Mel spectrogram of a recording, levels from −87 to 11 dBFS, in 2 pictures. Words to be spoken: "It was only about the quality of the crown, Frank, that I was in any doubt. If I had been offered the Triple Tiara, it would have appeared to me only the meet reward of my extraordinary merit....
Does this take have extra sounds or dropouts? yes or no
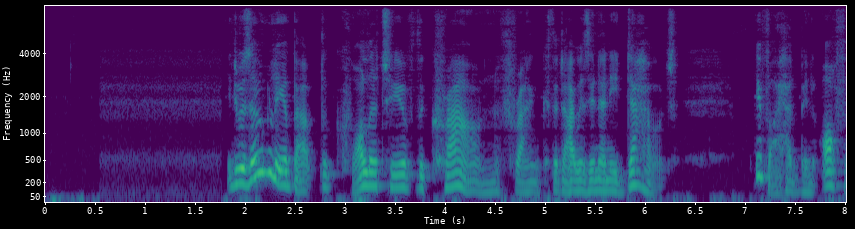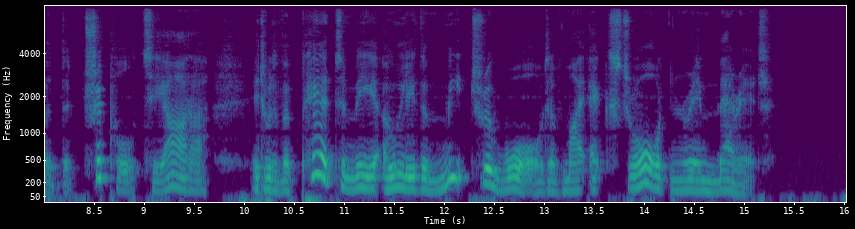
no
